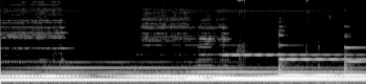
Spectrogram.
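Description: Several crystal singing bowls ringing together in overlapping sustained tones. A new lower tone swells in with a pulsing wobble a few seconds in, and two more bowls are struck, one after another, near the end, each adding a fresh ringing tone.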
